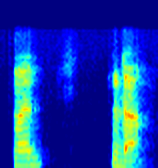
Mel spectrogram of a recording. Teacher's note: اس میں ادغام کر کے ہم پڑھتے ہیں میم دال زبر مد، پھر دال زبر دا، مد دا، تو یہ تشدید کہلاتا ہے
